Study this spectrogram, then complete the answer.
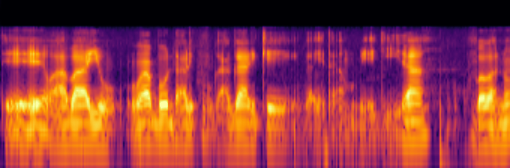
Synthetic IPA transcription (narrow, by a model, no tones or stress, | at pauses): dewaːβaːjoowabodaːlikuvuɡaɡaːlikeŋɡajetʰamjeɟiːɾaokuva̰wano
